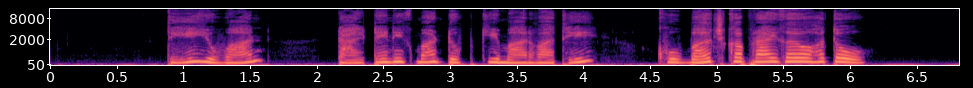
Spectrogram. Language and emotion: Gujarati, fearful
